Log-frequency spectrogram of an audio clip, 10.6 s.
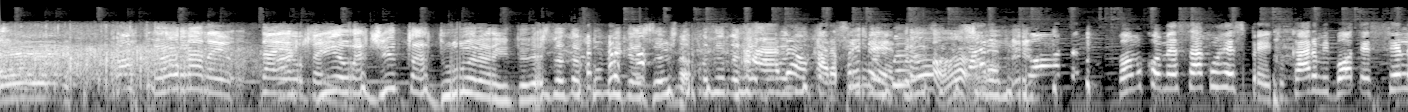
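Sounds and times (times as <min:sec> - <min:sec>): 
applause: 0:00.0 - 0:02.0
speech: 0:00.5 - 0:10.5
laughter: 0:03.9 - 0:08.3.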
